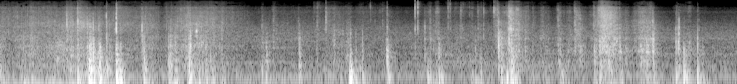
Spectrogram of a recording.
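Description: Parts packaging being opened and handled by hand: irregular crinkling, rustling and small knocks, the loudest about a second in and again about three and a half seconds in.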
